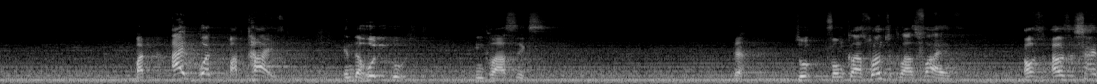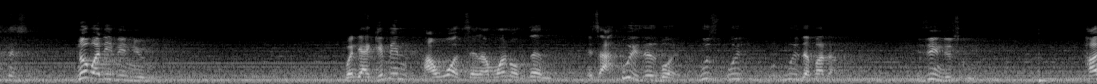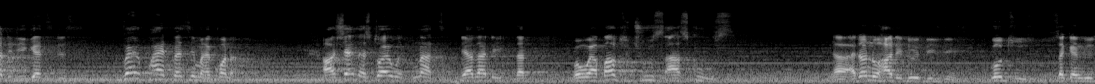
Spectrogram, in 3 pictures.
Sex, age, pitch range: male, 30-49, 150-200 Hz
